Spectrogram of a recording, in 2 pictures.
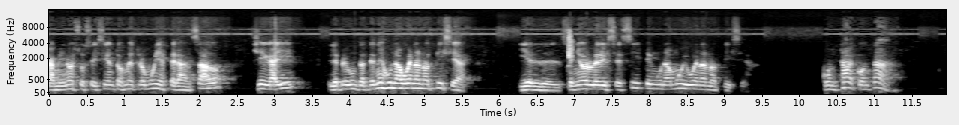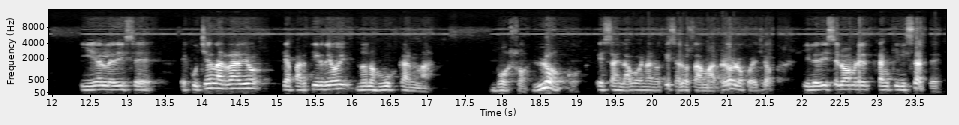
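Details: Adult male speaker; ordinary speech.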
